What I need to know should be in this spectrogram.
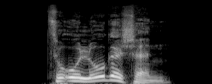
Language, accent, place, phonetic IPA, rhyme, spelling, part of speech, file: German, Germany, Berlin, [ˌt͡sooˈloːɡɪʃn̩], -oːɡɪʃn̩, zoologischen, adjective, De-zoologischen.ogg
- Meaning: inflection of zoologisch: 1. strong genitive masculine/neuter singular 2. weak/mixed genitive/dative all-gender singular 3. strong/weak/mixed accusative masculine singular 4. strong dative plural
